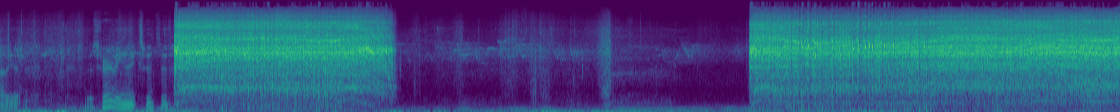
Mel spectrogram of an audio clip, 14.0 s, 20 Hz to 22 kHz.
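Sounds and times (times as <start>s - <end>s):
electric chainsaw running: 2.2s - 5.0s, 9.4s - 14.0s.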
